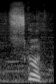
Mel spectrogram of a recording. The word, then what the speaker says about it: Wschód: Wschód.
